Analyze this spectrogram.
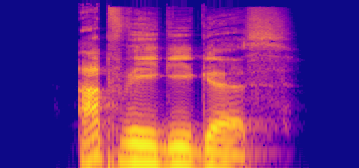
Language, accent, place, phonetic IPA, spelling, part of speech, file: German, Germany, Berlin, [ˈapˌveːɡɪɡəs], abwegiges, adjective, De-abwegiges.ogg
- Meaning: strong/mixed nominative/accusative neuter singular of abwegig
